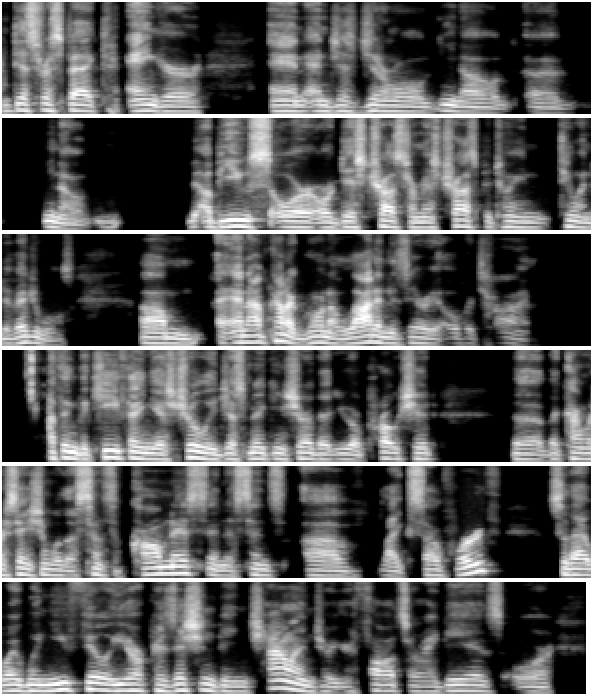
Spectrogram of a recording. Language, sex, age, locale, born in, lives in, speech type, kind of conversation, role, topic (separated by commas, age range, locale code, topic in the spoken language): English, male, 35-39, en-US, United States, United States, conversation, unstructured, none, How do you maintain respect and empathy during heated disagreements to stay connected?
